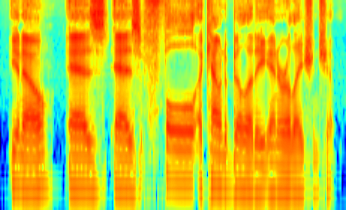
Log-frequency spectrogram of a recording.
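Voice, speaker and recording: A man speaks with a dark, mellow tone. His intonation stays fairly even. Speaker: podcast host. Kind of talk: casual chat. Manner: loud when serious.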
